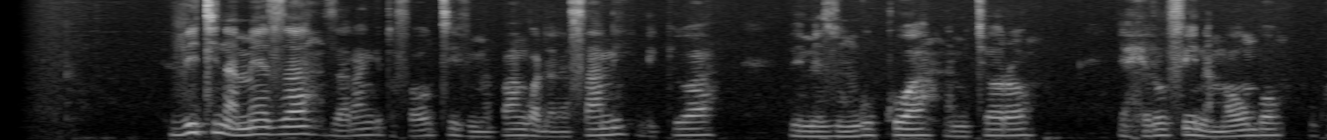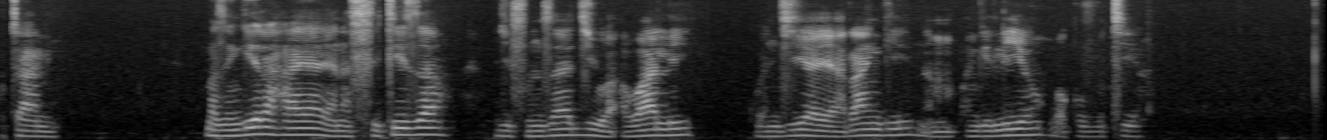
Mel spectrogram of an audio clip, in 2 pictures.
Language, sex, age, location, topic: Swahili, male, 36-49, Nairobi, education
